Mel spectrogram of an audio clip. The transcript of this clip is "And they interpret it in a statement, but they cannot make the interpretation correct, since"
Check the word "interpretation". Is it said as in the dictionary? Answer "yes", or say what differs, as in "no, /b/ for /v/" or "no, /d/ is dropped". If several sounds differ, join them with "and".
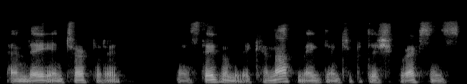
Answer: no, /ʃ/ is dropped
